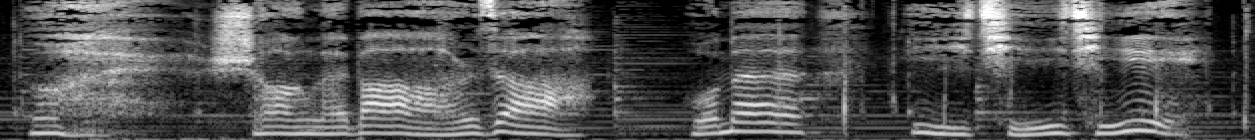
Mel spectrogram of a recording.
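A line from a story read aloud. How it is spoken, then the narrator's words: Sighing, resigned. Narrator (Chinese): 磨坊主不想被他们说闲话，叹了口气说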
